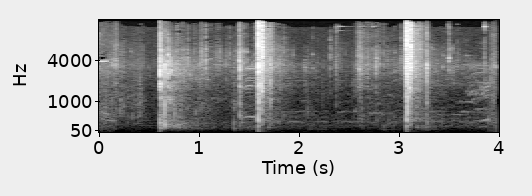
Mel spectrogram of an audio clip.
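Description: Three sharp single gunshots, roughly a second or more apart, with a few fainter cracks between them.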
